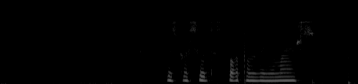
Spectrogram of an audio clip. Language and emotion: Russian, neutral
